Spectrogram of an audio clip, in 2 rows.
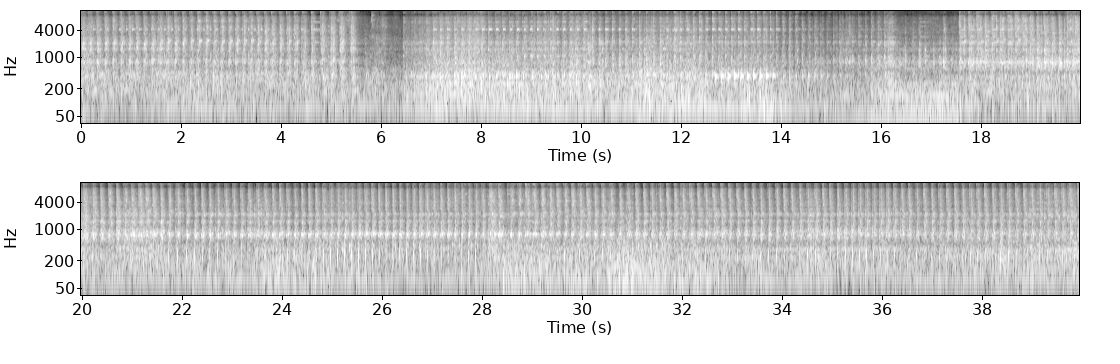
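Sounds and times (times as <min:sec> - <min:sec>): excavator engine running: 0:00.0 - 0:39.9
hydraulic breaker hammering rock: 0:00.0 - 0:39.9.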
